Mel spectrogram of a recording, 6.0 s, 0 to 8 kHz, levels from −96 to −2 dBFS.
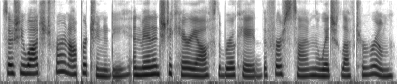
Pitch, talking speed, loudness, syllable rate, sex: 225 Hz, 210 wpm, -17 LUFS, 5.4 syllables/s, female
